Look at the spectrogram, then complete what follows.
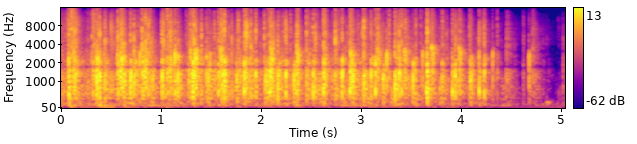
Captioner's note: applause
